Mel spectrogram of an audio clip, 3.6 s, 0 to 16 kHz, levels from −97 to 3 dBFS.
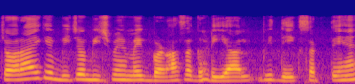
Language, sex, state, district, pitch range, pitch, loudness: Hindi, female, Chhattisgarh, Raigarh, 180-210 Hz, 195 Hz, -19 LUFS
